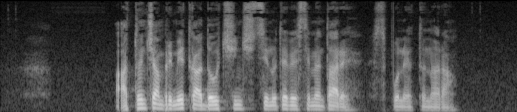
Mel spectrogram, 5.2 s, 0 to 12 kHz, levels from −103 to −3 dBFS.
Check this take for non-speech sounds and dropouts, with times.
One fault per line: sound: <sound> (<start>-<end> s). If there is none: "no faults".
no faults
